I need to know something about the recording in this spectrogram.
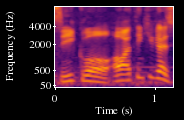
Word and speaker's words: SQL: It's pronounced squeal. It's pronounced suckle. It's pronounced however the freak you want. SQL. SQL. How's it actually pronounced? Tell me so that I can forget and pronounce it how I want. Oh, I got caught on the sign. It's pronounced sequel.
